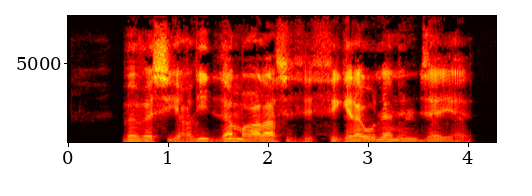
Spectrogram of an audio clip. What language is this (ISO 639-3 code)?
kab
